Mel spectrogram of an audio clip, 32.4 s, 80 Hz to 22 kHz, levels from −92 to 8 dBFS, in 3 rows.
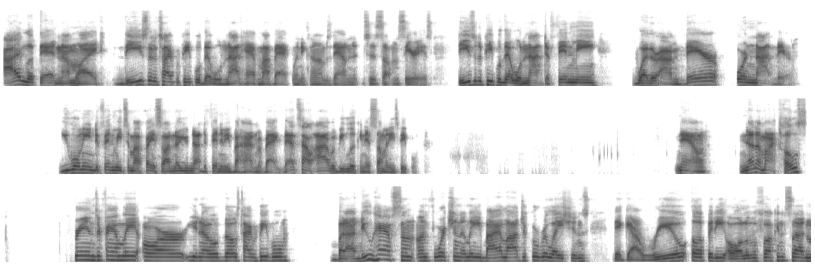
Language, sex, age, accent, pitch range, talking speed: English, male, 30-49, American, 115-145 Hz, 185 wpm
